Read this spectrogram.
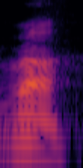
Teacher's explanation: इसका जब उच्चारण करते हैं जैसे र तो हमारी जीभ क्या होती है? तलवे से लिपट जाती है। यानी गोला आकार बन जाता है। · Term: लुंठित ध्वनि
